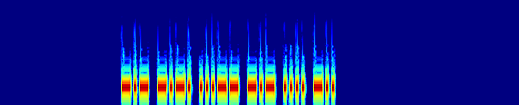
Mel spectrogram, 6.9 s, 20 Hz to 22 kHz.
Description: Morse code, heard as a keyed tone, about 30 wpm, 700 Hz. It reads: KC3KHD
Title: USA Call Signs - 6 Characters - Repeated 2x - 30wpm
